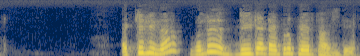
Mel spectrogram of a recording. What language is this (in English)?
Odia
